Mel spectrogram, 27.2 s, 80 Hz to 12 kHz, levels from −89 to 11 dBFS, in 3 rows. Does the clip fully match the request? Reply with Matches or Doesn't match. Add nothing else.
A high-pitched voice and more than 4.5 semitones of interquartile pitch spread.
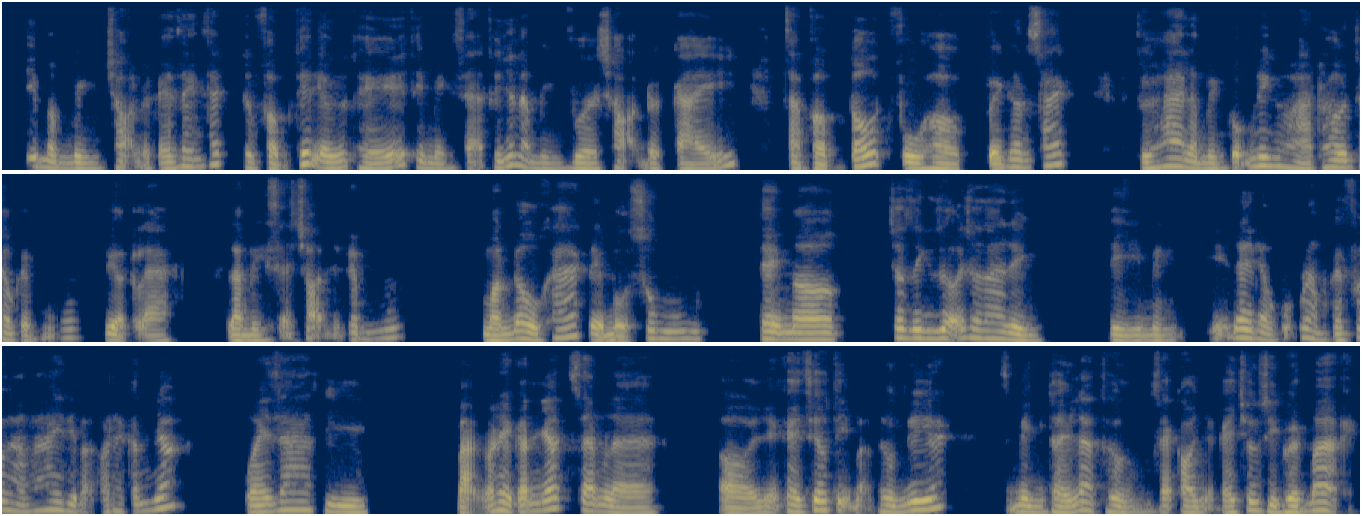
Doesn't match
